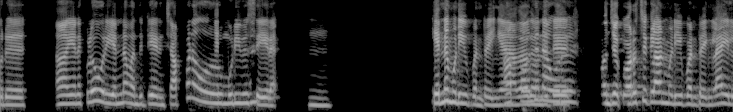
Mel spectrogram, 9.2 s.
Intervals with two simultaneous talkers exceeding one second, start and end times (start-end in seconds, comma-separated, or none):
none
